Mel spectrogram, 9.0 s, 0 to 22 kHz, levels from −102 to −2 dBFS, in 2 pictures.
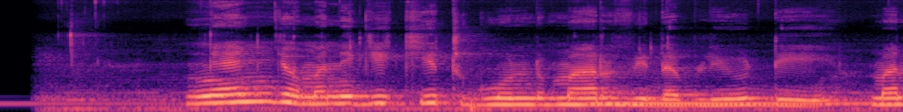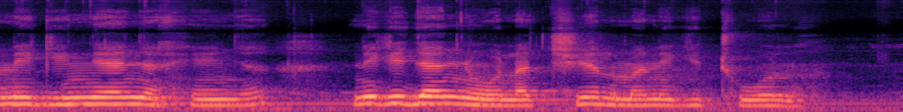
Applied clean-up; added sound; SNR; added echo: none; Bass guitar; 14 dB; none.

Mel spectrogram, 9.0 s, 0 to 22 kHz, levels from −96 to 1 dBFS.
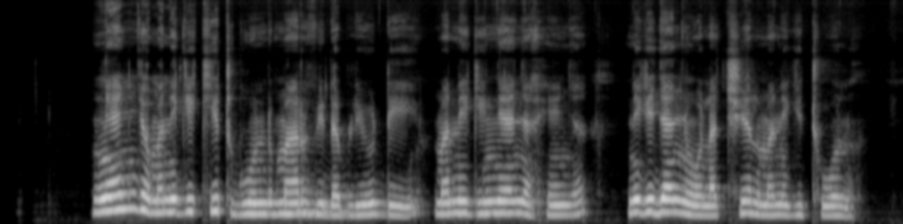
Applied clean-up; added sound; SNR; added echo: neural mask model DeepFilterNet 3.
